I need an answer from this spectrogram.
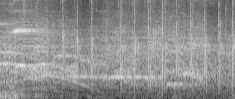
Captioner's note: crowd applause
